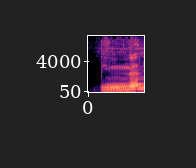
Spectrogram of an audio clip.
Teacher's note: 그러면 이 디귿이 예사소리인 디귿에 영향을 주죠. 니은이 디귿에 영향을 주죠. 그럼 이 디귿은 니은으로 바뀝니다. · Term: 완전동화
